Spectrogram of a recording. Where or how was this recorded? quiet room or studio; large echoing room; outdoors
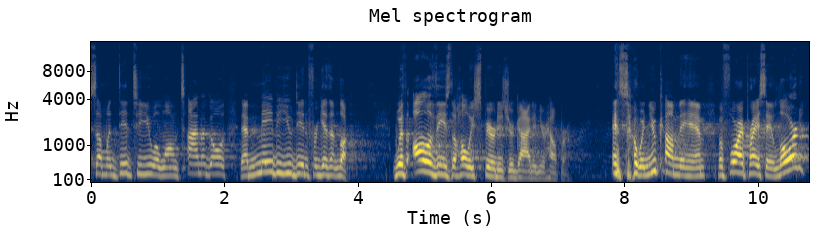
large echoing room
